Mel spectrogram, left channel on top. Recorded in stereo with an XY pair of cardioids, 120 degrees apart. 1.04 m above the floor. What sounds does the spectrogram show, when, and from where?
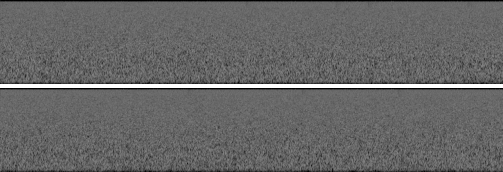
Only background noise.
